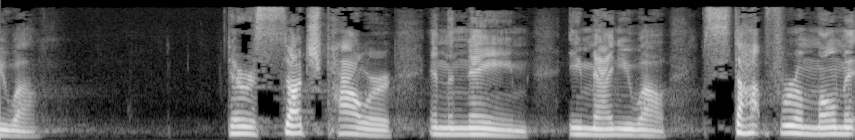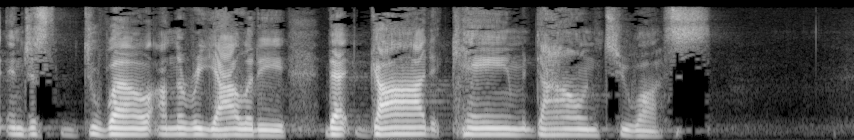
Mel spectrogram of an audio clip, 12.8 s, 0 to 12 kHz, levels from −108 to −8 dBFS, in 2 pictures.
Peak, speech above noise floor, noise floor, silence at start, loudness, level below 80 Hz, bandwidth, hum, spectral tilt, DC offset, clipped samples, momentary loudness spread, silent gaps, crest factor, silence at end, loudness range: -2 dBFS; 48 dB; -72 dBFS; 0 s; -24 LUFS; -76 dBFS; 10.5 kHz; none; -4.5 dB/octave; under 0.1%; under 0.1%; 10 LU; none; 22 dB; 1.1 s; 3 LU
